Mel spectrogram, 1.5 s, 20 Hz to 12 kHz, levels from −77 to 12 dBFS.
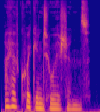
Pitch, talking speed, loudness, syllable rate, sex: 150 Hz, 160 wpm, -17 LUFS, 4.7 syllables/s, female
